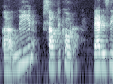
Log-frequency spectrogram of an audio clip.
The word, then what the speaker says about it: Lead: out um it says leed south dakota that is the exact same spot damian wasn't it because we were pronouncing it lead and people were correcting us it is legal south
